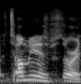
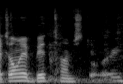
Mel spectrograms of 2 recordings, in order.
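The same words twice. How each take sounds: First: Said in the usual way. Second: Put-on softer, quicker child-like plea; soft bedtime plea. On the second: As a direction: ask sweetly like a kid at bedtime.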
